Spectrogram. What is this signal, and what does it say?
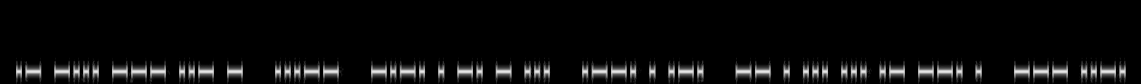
Morse code, heard as a keyed tone, about 25 wpm, 600 Hz. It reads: ABOUT 3 CENTS PER MESSAGE OF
